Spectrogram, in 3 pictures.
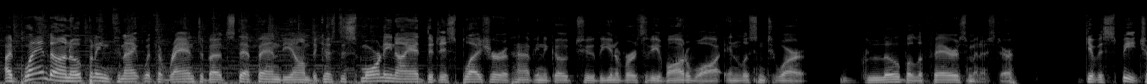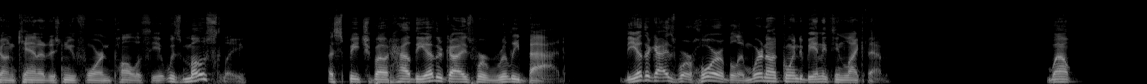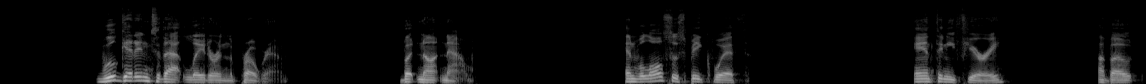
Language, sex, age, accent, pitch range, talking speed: English, male, 40-59, American, 80-120 Hz, 155 wpm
